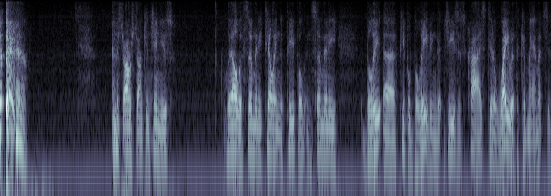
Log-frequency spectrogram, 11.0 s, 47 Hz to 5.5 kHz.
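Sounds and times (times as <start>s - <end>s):
person clearing throat: 0.0s - 0.6s
person coughing: 0.0s - 0.6s
speech: 2.3s - 3.5s, 4.5s - 11.0s.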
